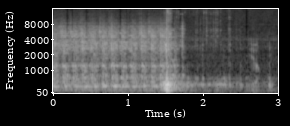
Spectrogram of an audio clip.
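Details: Ford Econoline van that died while driving, restarted briefly, now won't start; fuel pump circuit breaker already reset: starter turns over steadily about a second and a half without firing; owner suspects fuel pump, unconfirmed.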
